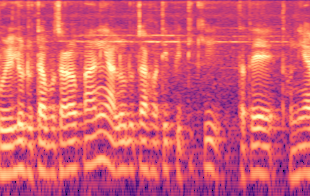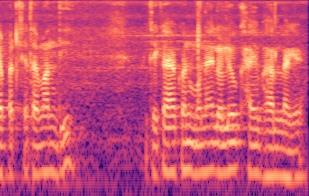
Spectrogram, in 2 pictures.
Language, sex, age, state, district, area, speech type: Assamese, male, 18-30, Assam, Nagaon, rural, spontaneous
